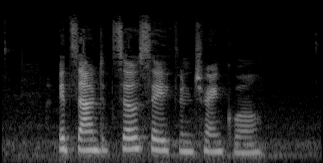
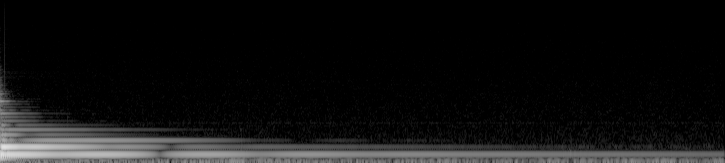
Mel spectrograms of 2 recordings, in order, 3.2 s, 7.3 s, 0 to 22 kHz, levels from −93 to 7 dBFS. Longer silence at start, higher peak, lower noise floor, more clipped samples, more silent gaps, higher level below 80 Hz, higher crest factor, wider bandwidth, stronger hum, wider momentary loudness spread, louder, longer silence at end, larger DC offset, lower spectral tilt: first, 0.6 s vs 0 s; second, -14 dBFS vs 0 dBFS; first, -64 dBFS vs -50 dBFS; neither; neither; second, -74 dBFS vs -52 dBFS; about the same, 22 dB vs 24 dB; first, 15.5 kHz vs 2 kHz; neither; second, 12 LU vs 28 LU; second, -35 LUFS vs -21 LUFS; second, 0.55 s vs 3.95 s; neither; second, -4 dB/octave vs -13 dB/octave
